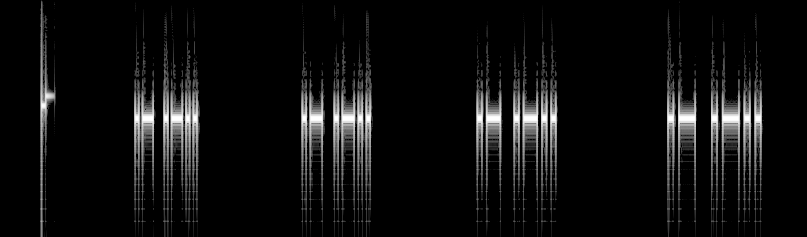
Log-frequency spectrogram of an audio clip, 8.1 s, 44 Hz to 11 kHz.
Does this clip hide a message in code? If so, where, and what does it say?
Yes: Morse code from 1.4 to 7.6 s, heard as a keyed tone, about 30 wpm, 700 Hz. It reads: AL AL AL AL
